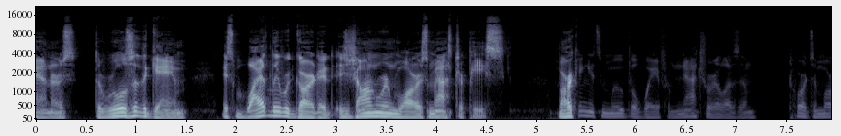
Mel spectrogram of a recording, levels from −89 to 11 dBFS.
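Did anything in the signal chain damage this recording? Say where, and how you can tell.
Yes. From 5.40 s to the end, the speech drops by about 26 dB to a faint copy. It never cuts to silence, and what remains is the difference material between channels. The likely cause is one channel inverted, probably from a swapped conductor in analogue wiring or a polarity flip before a mono sum, so the centred voice cancels against itself. A dropout or mute would leave nothing, and a gain fault would keep the tone full.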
